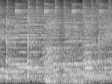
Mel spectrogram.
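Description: Live band music in a Sadri song: an electronic keyboard holding sustained chords, with guitar and drum beats.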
